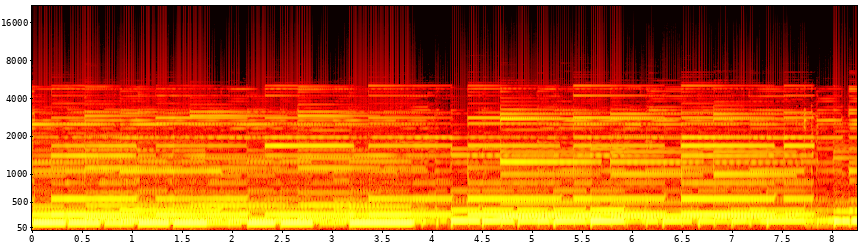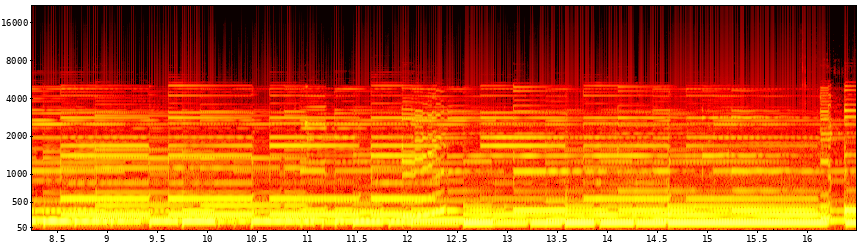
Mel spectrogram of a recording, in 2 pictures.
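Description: A garage band plays a dense, steady rock track, recorded live at Never Records, 1611 Oak Street, Kansas City, in September 2018, with heavily distorted electric guitar and a low, droning bass, loud and sustained throughout with no voices.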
